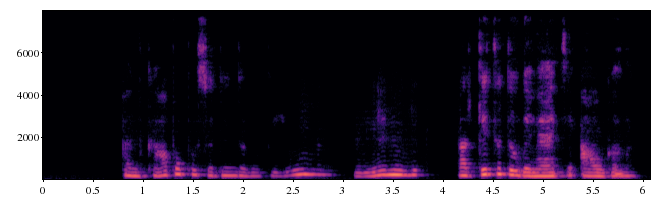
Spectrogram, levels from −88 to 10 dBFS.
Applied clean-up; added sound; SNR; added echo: neural mask model DeepFilterNet 3.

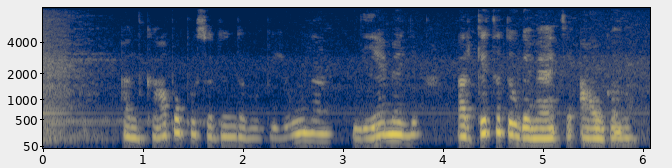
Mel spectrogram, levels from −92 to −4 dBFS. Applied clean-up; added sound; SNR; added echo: none; none; none; none.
